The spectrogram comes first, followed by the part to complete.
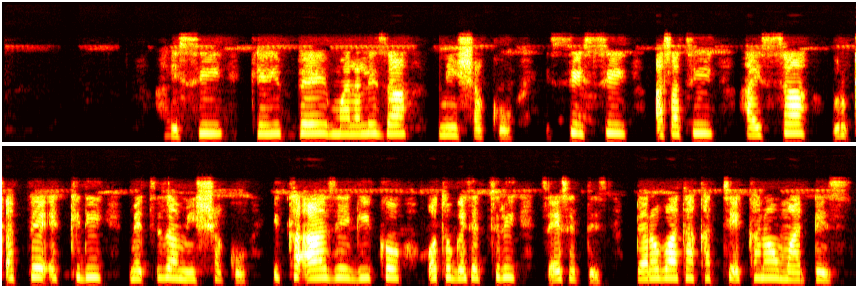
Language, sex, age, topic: Gamo, female, 25-35, government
